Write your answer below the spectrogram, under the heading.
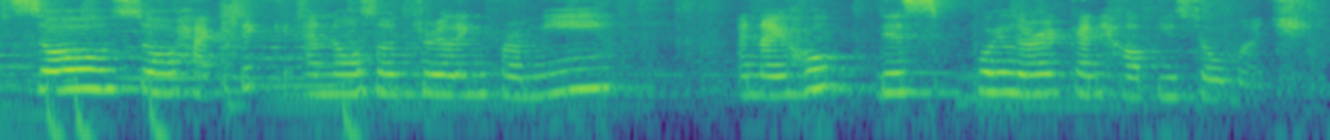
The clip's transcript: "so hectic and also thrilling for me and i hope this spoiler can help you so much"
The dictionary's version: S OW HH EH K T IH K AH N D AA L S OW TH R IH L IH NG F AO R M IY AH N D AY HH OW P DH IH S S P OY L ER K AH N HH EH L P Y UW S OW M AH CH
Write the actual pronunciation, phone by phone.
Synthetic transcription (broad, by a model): S OW HH EH K T IH K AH N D AA L S OW T R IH L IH NG F AO R M IY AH N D AY HH OW P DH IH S S P OY L ER K AH N HH EH L P Y UW S OW M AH CH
